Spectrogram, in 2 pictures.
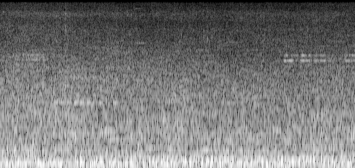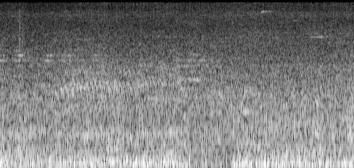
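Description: Dense, slow street traffic, mostly motorcycles and cars running together in a steady low rumble, with voices from the crowd mixed in. The sound drops briefly about eight seconds in.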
